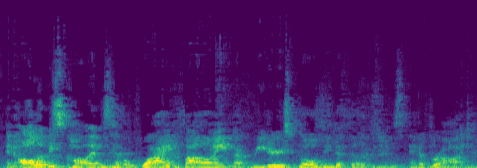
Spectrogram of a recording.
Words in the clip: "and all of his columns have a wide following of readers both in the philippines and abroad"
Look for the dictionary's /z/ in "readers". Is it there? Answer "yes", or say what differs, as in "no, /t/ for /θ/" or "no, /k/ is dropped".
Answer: yes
